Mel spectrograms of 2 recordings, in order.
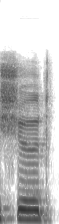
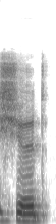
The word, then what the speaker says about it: should: again don't pronounce little la I believe we should okay so should also don't pronounce the LA and we've got the link between the constant sound ver and were says I believe we should and the stress is on the second syllable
